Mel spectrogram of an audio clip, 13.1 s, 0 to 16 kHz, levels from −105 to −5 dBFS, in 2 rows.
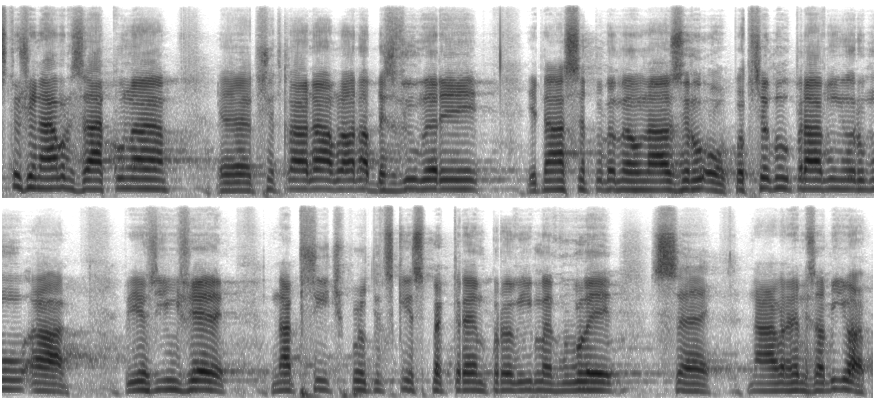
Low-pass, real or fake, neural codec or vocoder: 14.4 kHz; fake; codec, 44.1 kHz, 2.6 kbps, SNAC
